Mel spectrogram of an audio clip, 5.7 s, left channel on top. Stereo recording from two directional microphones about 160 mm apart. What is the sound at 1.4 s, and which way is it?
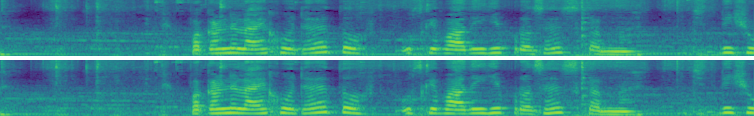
Speech, 15° right (ahead or behind).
